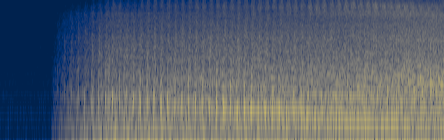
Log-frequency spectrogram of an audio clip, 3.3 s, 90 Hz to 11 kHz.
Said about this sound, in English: The Navy Seahawk helicopter has a lift capacity of over 6,000 pounds.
